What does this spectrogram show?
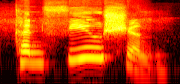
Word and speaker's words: confusion: Continuing with the common mispron mispronounced words confusion. It's not confusion. A lot of people pronounce it as sun. No, it's shun. Confusion.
